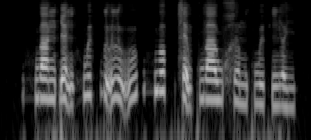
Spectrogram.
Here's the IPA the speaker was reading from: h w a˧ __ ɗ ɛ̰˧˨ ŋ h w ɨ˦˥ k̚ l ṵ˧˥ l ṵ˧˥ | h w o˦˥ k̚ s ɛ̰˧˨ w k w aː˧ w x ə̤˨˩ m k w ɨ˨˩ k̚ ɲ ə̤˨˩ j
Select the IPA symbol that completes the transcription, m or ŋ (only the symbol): ŋ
